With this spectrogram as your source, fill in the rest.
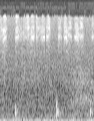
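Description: Soft scratchy strokes of writing on a surface during a classroom lecture on soil shrinkage limit, faint and steady with a few brief taps, no talk.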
